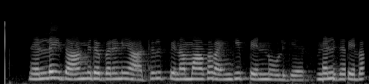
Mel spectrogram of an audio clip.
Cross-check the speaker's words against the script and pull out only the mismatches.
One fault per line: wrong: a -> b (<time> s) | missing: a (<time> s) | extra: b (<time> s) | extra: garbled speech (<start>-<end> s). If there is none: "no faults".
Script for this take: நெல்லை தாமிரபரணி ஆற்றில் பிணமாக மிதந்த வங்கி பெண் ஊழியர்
missing: மிதந்த (2.1 s)
extra: garbled speech (3.2-3.7 s)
